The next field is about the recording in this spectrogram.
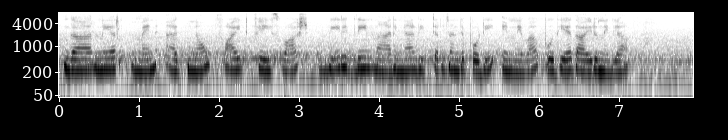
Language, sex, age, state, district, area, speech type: Malayalam, female, 18-30, Kerala, Thrissur, rural, read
